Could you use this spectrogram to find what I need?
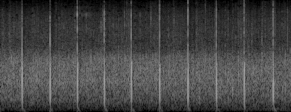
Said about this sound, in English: Dads, would you stand? And we want to give you a massive round of applause. Come on, dad, stand wherever you're at. Give them a big, big round of applause. There you go.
